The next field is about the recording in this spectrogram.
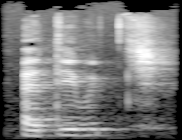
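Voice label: belch eructar, Chamacoco word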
